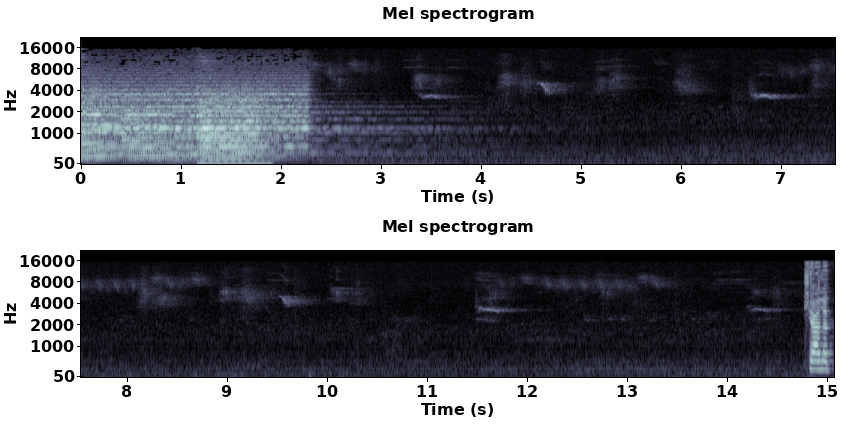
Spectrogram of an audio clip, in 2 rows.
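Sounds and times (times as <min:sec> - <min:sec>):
faint outdoor ambience: 0:00.0 - 0:15.0
birds chirping: 0:01.0 - 0:04.7.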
